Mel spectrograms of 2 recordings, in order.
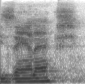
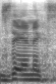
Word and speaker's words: Xanax: in the drug field, you know that people commonly think it's really spelled with a Z That's correct. because of the pronunciation. Yes. Okay. So a Z commonly refers to Xanax, Correct.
